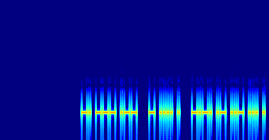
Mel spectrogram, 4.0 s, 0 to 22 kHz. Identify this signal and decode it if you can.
Morse code, heard as a keyed tone, about 44 wpm, 700 Hz. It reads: NOW THE CAUSE
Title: Sentences from Top 1500 Words 45wpm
